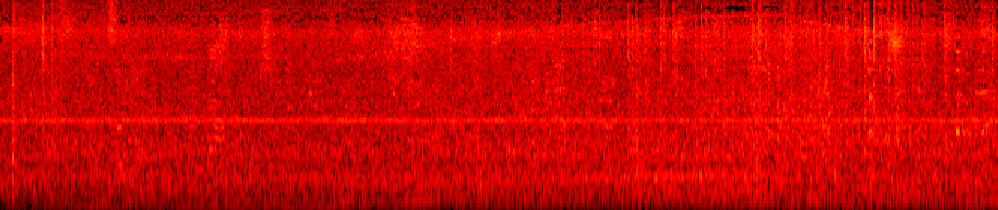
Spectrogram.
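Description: A diesel city bus engine drones from inside as the bus pulls through a junction.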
